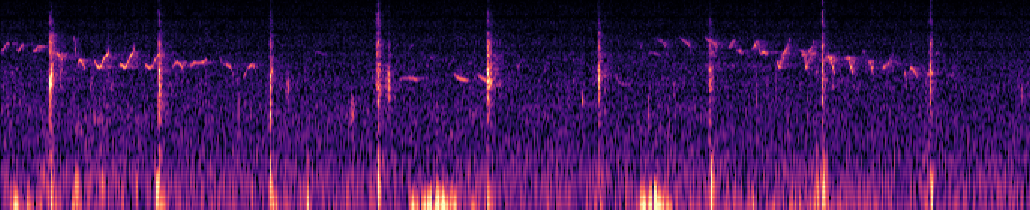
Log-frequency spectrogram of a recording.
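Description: Faint songbird song: a phrase of quick descending notes at the start and another near the end, over faint, evenly spaced ticks a little under one a second and a few low rumbles.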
